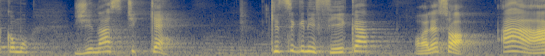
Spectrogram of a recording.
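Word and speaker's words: γυμναστική: Olha só, a palavra ginástica vem de uma palavra grega, que a gente pronuncia como ginastike, que significa, olha só, a arte de fortificar o corpo e dar-lhe agilidade.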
